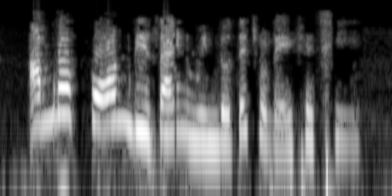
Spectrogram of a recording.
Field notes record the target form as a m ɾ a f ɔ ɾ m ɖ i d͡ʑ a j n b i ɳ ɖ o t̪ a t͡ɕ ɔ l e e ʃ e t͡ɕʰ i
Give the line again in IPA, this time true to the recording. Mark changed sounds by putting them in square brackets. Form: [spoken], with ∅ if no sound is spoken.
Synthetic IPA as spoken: a m ɾ a f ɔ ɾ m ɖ i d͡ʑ a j n [w] i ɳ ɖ o t̪ [e] t͡ɕ [o] l e e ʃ e t͡ɕʰ i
